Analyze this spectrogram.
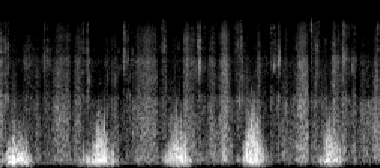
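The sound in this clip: Footsteps squelch through mud at an equestrian yard in the morning: about five heavy, muffled, low steps fall at a slow, even pace, roughly one per second, over a faint rustling background.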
